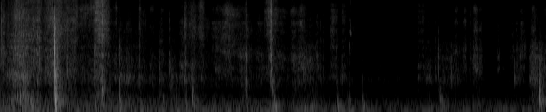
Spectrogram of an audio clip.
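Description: Hands handling the paper pages of a sticker book: soft rustling and brushing of paper, with a few short sharp ticks, the loudest about half a second in.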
